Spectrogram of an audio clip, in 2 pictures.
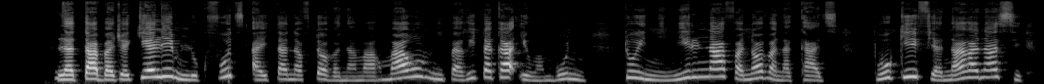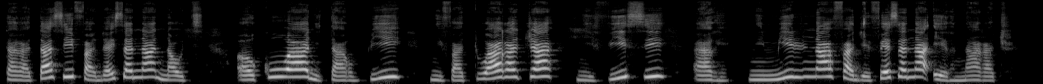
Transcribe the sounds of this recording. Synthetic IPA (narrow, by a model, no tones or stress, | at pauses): lat̪abaʈ͡ʂəkelimiluku̥fut͡si̥aɦit̪anəfi̥t̪ovanəmaɾumaɾumipaɾit̪akəʔewambunin | t̪uinimilinəfanovanəkad͡zi̥ | b̥ukifianaɾanəsi | t̪aɾat̪asifaɳɖ͡ʐajsanənawt̪i̥ | awkuənit̪aɾubi | nivat̪uaɾaʈ͡ʂə | nivisi | aɾi | nimilinəfaɳɖ͡ʐefesanəʔeɾinaɾaʈ͡ʂə̥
